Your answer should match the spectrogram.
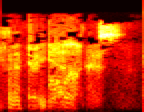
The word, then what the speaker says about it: Hippolytus: Hippolytus. And that, by the way, Bob checks, that's the right pronunciation.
